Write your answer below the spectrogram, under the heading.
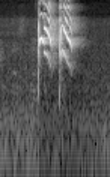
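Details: Two loud, harsh, rasping squawks in quick succession from a parrot, each about a third of a second long, with quiet background.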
